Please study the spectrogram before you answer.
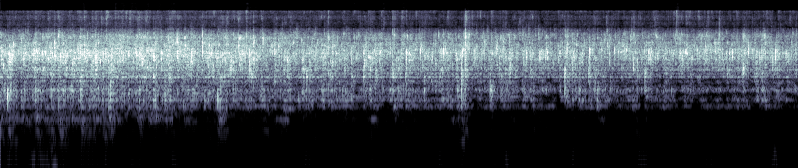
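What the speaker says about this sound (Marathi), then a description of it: "आता मिरच्या टाकते, मिरच्या आणि कढीपत्ता." Green chilies and curry leaves hiss and sizzle loudly in hot oil for a ragi dhokla tempering, a steady bright frying crackle right up close that runs the whole time without any voice.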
